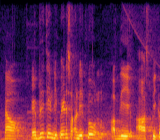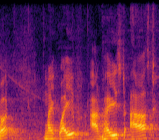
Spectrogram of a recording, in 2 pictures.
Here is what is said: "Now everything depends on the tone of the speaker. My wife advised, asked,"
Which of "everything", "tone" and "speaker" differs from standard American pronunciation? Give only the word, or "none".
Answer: everything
